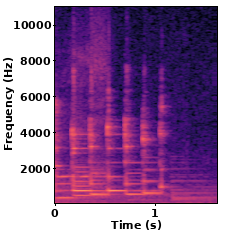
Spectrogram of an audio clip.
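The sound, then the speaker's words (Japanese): A mobile phone ringtone for an incoming call plays a quick, bright melodic pattern of repeating tones, six or so notes in a rhythmic run, clear, with no one talking over it. “畑さんから電話ですわ”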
